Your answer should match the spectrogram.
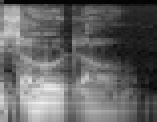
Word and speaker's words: Cejudo: Henry Cejudo. So I said it right. Cejudo.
